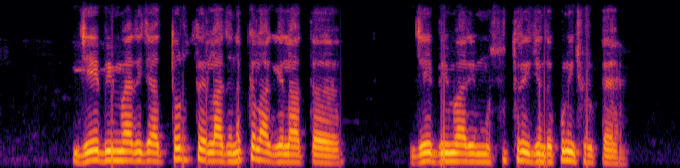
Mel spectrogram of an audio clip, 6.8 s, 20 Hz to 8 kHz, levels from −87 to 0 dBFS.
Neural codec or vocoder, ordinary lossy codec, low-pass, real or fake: none; Opus, 32 kbps; 7.2 kHz; real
